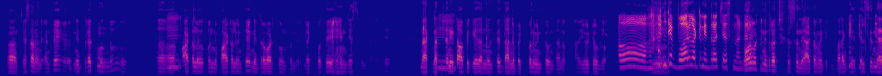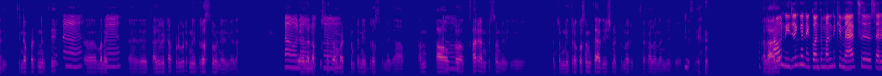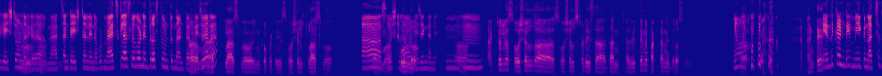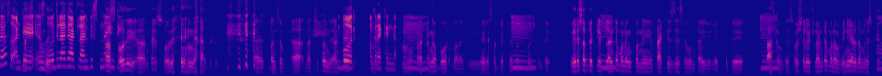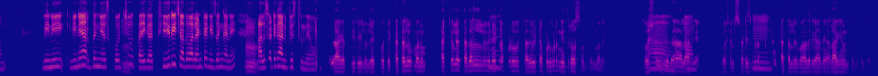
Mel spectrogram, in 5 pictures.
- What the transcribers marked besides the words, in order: chuckle; in English: "టాపిక్"; other background noise; in English: "యూట్యూబ్‌లో"; laughing while speaking: "అంటే బోర్ కొట్టి నిద్ర వచ్చేస్తుందంటారా?"; in English: "బోర్"; in English: "బోర్"; in English: "ఆటోమేటిక్"; tapping; chuckle; in English: "మ్యాథ్స్"; in English: "మ్యాథ్స్"; in English: "మ్యాథ్స్ క్లాస్‌లో"; in English: "మ్యాథ్స్ క్లాస్‌లో"; in English: "సోషల్ క్లాస్‌లో"; in English: "సోషల్"; in English: "యాక్చువల్‌గా సోషల్, ఆహ్, సోషల్ స్టడీస్"; laugh; giggle; chuckle; laugh; in English: "బోర్"; in English: "బోర్"; in English: "సబ్జెక్ట్‌లతోటి"; in English: "ప్రాక్టీస్"; in English: "సోషల్"; in English: "థియరీ"; in English: "యాక్చువల్‌గా"; in English: "సోషల్"; in English: "సోషల్ స్టడీస్"
- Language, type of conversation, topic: Telugu, podcast, రాత్రి బాగా నిద్రపోవడానికి మీకు ఎలాంటి వెలుతురు మరియు శబ్ద వాతావరణం ఇష్టం?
